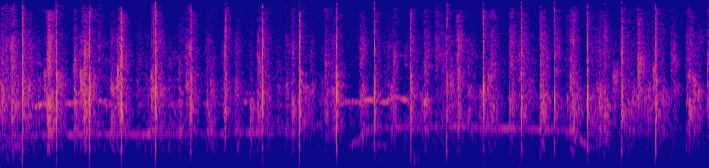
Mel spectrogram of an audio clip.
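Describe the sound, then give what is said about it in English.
An audience claps together in a steady, rhythmic beat, sharp regular claps about three per second, while sustained cheering voices ring out over the clapping throughout. “The cheering session's out of the room.”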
